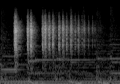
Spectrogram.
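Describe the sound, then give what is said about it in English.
A quick clatter of several charm dice rolled for a game tumbling across a hard tabletop, with two sharp initial hits followed by a rapid series of smaller clicks that fade out, fairly clear. “You roll all your charm dice.”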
